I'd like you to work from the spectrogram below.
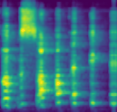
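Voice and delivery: high, slow giggly laughing I'm sorry; laughing apology. Real, not acted. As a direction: apologize while you crack up.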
